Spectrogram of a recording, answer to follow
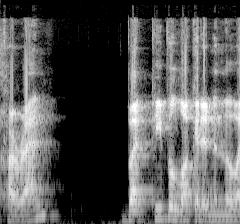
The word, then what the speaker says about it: Karen: It's pronounced Karen, but people look at it and they're like, what? Karen Gregorian. And they're like, hi, Karen.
